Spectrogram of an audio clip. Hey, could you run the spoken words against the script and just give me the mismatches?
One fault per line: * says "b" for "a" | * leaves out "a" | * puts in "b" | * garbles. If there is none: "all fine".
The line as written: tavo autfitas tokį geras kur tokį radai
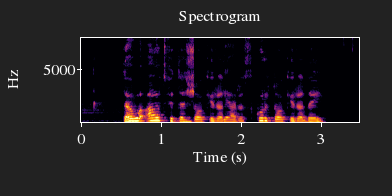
all fine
